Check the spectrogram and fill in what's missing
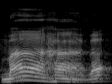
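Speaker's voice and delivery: Ma hadza asked slowly with a rising end; teacher modelling an Arabic question; slow model question. Shown as a demonstration. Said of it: "kita mau nanya, apakah ini?".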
